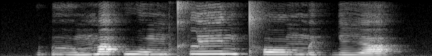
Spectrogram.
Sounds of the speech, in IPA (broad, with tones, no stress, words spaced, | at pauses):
ʔɯː˨˩ ma˥˩ʔwo˧m kʰleː˥˩ntʰɔː˧ me˨˩k̚li˨˩a̯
